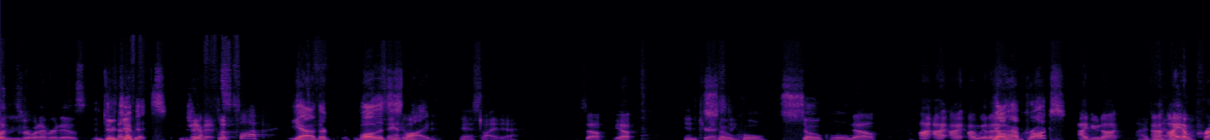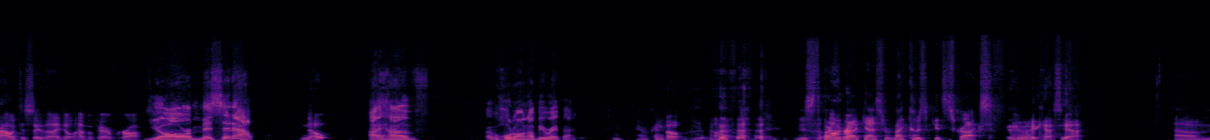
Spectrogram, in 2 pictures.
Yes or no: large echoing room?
no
